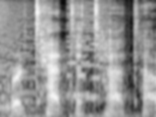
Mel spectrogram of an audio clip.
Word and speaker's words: Rattata: top percentage of Rattata I say Rattata some people said root at the Tata whatever how they say it it's really weird I'm going to use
